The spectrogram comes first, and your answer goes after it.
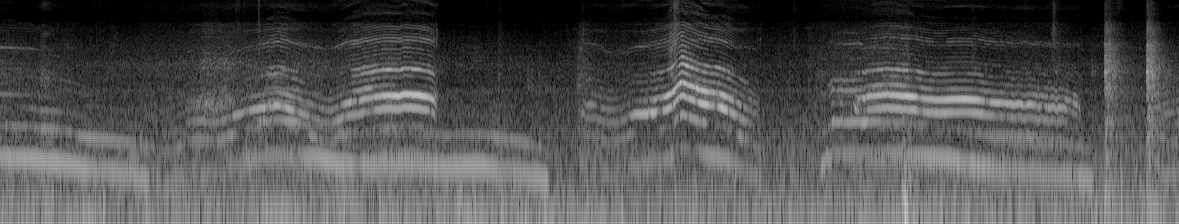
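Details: Brawling tabby cats trade wavering, undulating yowls, low moans swelling into higher screaming howls, several overlapping outbursts, ending with sharp bursts of noise.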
